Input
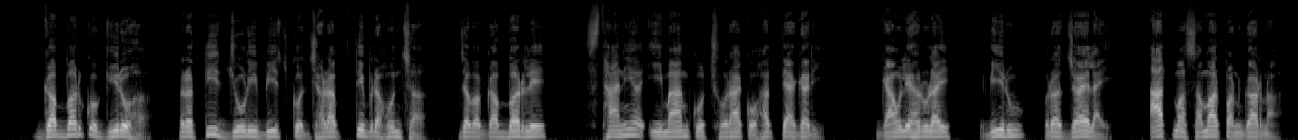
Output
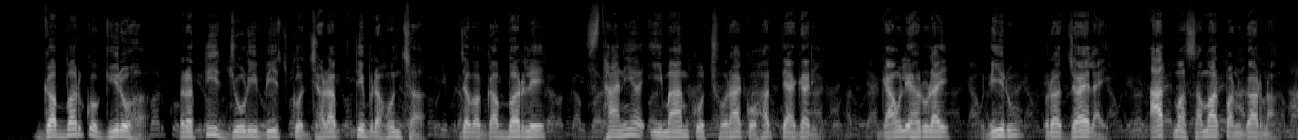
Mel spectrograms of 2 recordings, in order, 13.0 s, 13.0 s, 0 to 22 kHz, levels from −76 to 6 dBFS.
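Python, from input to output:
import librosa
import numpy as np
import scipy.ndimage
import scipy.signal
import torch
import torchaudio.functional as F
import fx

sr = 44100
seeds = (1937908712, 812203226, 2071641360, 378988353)

y = fx.echo_swing(x, sr, ms=1381, ratio=1.5, feedback_pct=49, wet_db=-23.5)
y = fx.transient(y, sr, attack_db=2, sustain_db=-5, at=(9.15, 10.98))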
